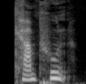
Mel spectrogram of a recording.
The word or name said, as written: kamphund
